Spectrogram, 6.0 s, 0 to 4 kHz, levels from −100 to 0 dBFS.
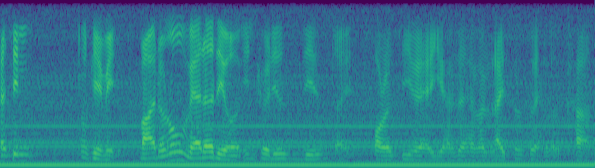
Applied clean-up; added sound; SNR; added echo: none; Car; 3 dB; none.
